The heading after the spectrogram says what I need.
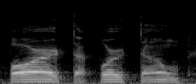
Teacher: tem regiões que falam porta marca muito R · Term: r caipira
